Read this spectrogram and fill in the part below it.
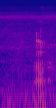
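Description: A short, low pig grunt sounds close by, brief and rough, over a steady background hum.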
